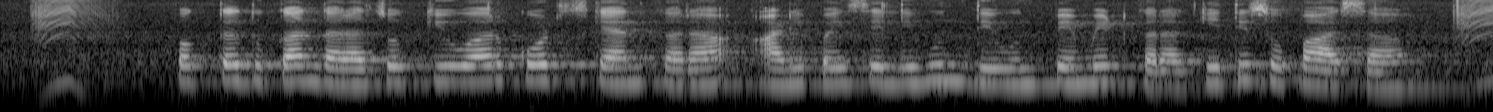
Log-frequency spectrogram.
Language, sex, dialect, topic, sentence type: Marathi, female, Southern Konkan, banking, statement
